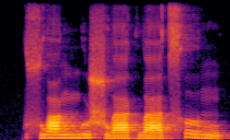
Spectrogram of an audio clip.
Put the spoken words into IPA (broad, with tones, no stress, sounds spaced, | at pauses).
s w ɑ˦ ŋ m u˦ ʂ w ä˨˦ k w ä˨˦ t͡sʰ ɤ˥˨ ŋ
